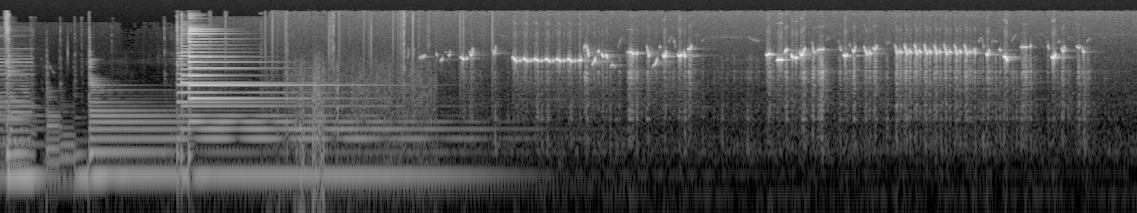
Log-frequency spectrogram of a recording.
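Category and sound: bird, winter wren song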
